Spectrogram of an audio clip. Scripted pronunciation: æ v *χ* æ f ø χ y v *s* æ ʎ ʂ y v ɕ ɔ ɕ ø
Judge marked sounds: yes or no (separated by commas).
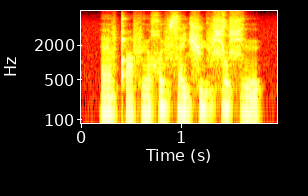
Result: no, yes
